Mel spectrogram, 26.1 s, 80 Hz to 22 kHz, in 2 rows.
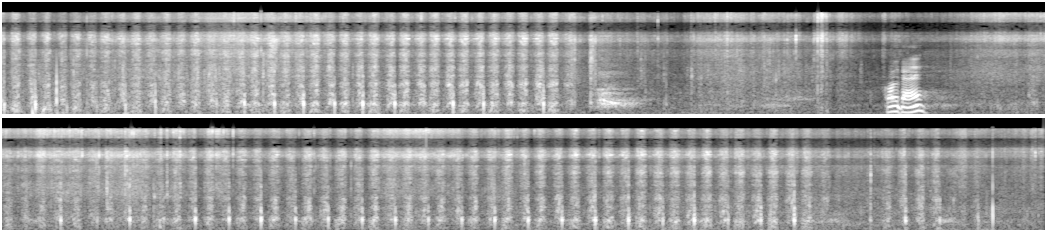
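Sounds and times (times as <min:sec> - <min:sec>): pull saw cutting log: 0:00.0 - 0:10.3, 0:12.5 - 0:26.0.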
